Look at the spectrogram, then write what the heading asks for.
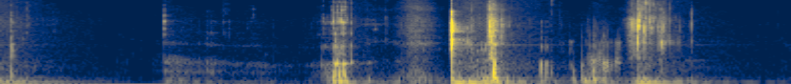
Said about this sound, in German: ich muss kurz was trinken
